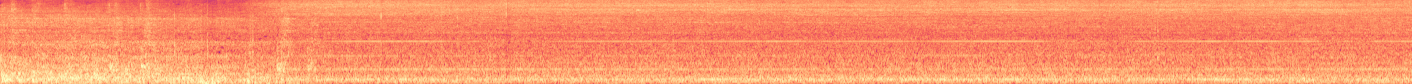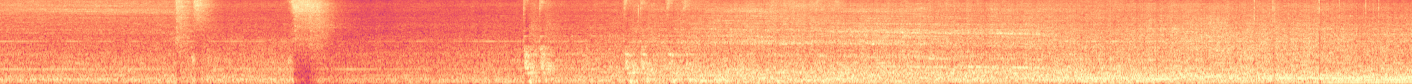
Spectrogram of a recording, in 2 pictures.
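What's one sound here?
A train rumbles along the tracks close by.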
